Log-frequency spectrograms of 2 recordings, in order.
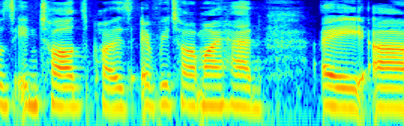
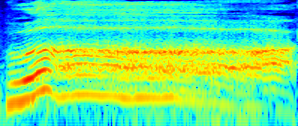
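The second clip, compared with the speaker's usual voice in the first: guttural primal yell; 3 semitones higher, 4 dB louder than usual. Shown as a demonstration. Teacher demonstrating the right, guttural birthing yell. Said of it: "letting out a guttural, primal scream".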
